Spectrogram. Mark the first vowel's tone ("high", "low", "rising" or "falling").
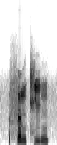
high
